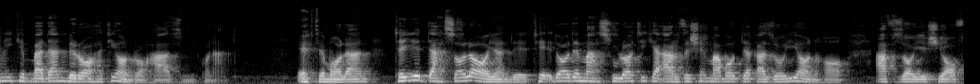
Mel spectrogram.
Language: Persian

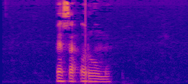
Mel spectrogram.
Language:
Luo (Kenya and Tanzania)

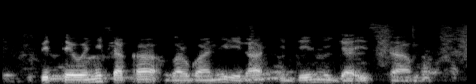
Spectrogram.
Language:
Kinyarwanda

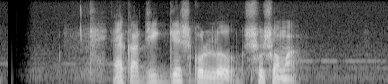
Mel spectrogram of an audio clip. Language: Bangla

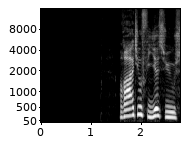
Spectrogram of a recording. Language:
Danish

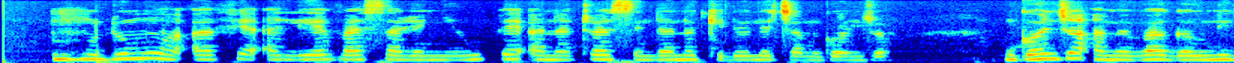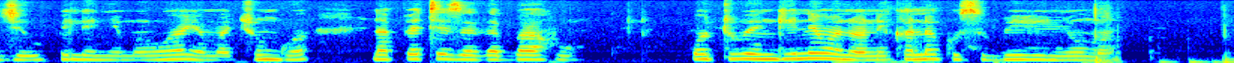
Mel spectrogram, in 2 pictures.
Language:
Swahili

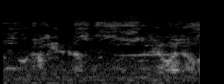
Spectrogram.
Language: Pashto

